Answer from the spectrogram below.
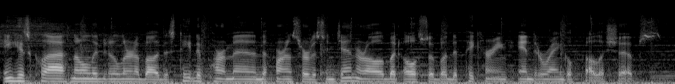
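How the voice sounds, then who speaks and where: A man's voice: mid-range voice, level tone, fast talker, gravelly, soft background music. A young man from Venezuela giving an interview about his work as a diplomat, talking earnestly with many fillers and restarts. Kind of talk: casual interview talk.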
